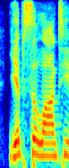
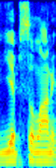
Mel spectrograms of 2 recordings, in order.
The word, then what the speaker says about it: Ypsilanti: So it's, the Y is silent. So what about the P? So it's Ypsilanti, or is the P also silent? Ips. Okay, it is Ips.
